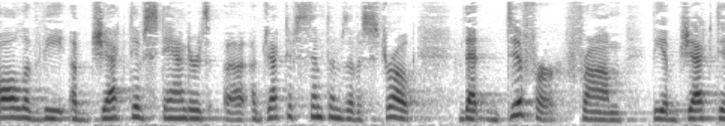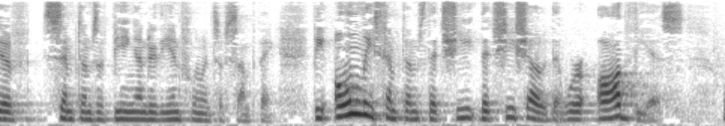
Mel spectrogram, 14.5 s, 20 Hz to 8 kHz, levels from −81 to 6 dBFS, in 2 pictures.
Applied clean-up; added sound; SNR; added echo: none; none; none; none.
